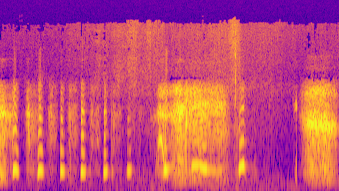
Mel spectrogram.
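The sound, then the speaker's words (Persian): A woman cries with emotion up close: a quick run of short, choked sobs gives way to long, breathy wailing gasps, then one more shaky sob and a final drawn-out cry. “سلام خانم چطوری؟ سلام. حالت خوبه؟ باش گریه نکن. چرا گریه نکنی؟”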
